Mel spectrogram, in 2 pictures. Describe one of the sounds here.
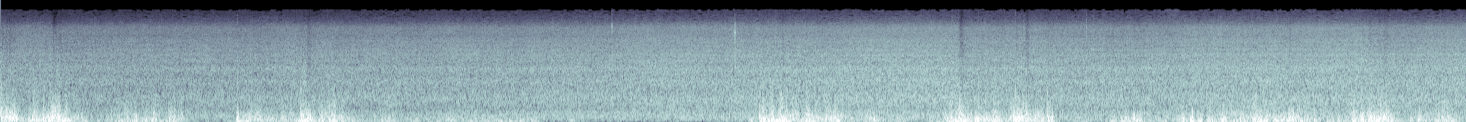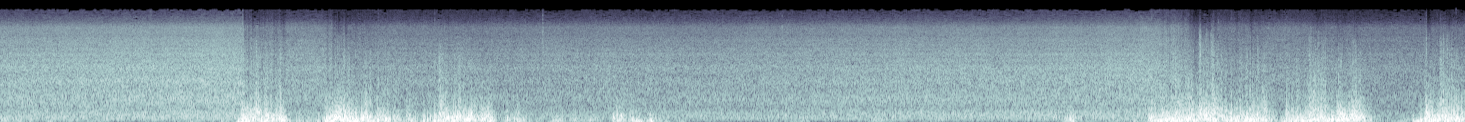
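Waves crash and roar steadily onto the shore.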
